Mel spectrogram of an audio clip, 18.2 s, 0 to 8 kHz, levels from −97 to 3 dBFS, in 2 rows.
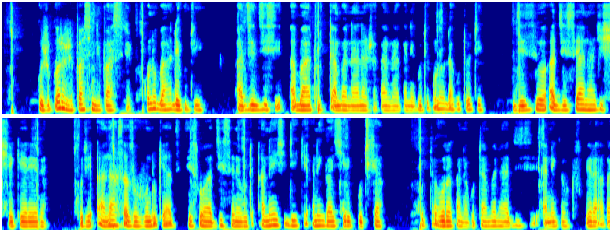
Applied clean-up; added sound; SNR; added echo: classical method Wiener filter.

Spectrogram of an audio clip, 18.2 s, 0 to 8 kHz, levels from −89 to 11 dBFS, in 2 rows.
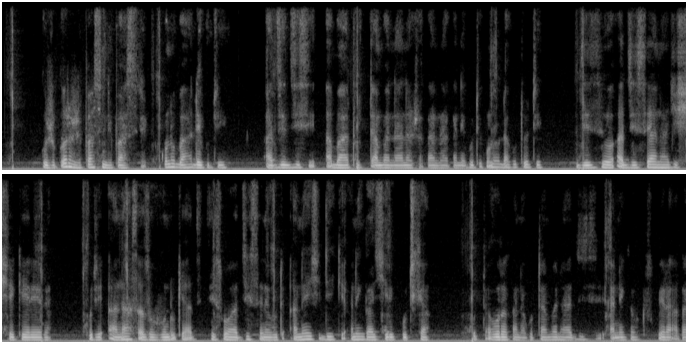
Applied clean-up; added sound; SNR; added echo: none; Scissors; 13 dB; none.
